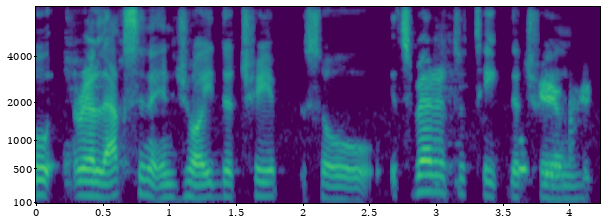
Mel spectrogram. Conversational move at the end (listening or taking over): taking over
